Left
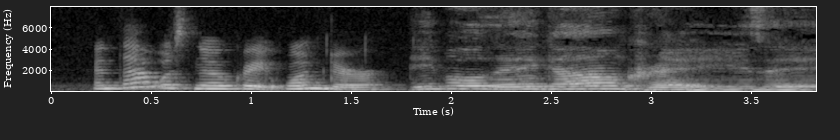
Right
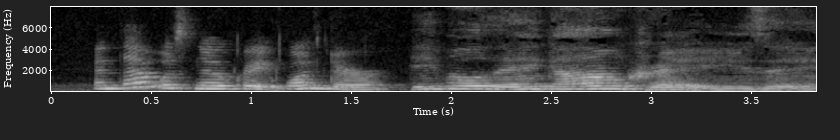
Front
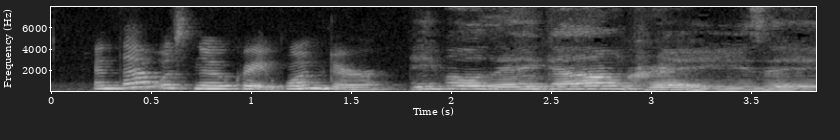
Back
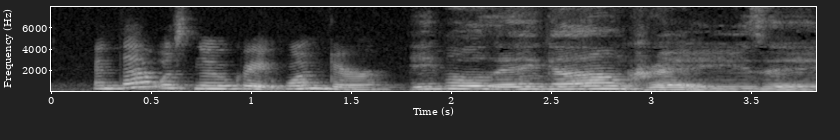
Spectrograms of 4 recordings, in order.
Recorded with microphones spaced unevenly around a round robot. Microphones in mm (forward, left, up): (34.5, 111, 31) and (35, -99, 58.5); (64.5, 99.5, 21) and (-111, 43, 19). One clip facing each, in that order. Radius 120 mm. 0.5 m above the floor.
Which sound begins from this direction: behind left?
Singing, at 1.8 s.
